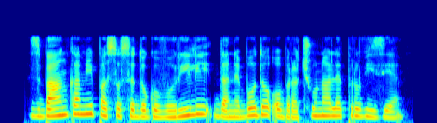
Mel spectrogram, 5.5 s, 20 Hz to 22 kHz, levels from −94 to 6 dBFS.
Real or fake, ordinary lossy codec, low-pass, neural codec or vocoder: real; none; 7.2 kHz; none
